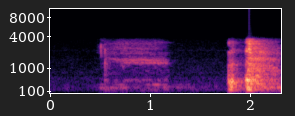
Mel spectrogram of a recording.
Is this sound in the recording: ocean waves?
no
